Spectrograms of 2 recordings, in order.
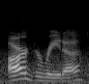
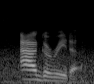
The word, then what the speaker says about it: Agarita: I thought it was Argarita, like margarita without the M. It is Agarita. It is Agarita, not Argarita.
